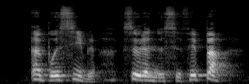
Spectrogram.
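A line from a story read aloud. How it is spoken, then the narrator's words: Peremptory queen. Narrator (French): dit la reine d'un ton péremptoire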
